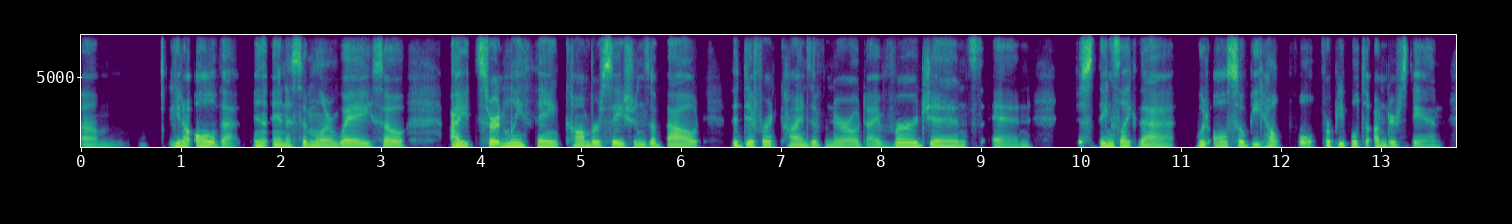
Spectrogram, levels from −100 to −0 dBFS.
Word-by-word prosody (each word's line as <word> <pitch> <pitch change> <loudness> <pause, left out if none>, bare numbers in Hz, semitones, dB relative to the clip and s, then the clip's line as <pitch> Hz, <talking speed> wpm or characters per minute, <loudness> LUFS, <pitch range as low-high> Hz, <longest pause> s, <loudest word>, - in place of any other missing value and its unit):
um, 140 0 -9 0.5
you 180 +1 +1
know, 155 - +2
all 170 -1 +6
of 150 - -3
that, 125 -3 -5
in 160 -2 +1
in 150 -1 +2
a 145 - -2
similar 150 -1 +1
way. 140 -1 +2
So, 140 -1 0 0.5
I 160 0 +5
certainly 200 +5 +4
think 165 -5 0
conversations 150 -2 +1
about 140 -1 +1 0.3
the 170 - +3
different 165 0 +1
kinds 155 0 -2
of 155 -2 -1
neurodivergence 165 +5 -1
and 145 0 -7 0.5
just 460 - +2
things 195 0 +3
like 170 -3 +1
that 155 +6 -2 0.2
would 170 0 +2
also 160 +1 +2
be 145 0 -4
helpful 135 -1 -3
for 170 - +2
people 165 -1 0
to - - -7
understand, 145 -2 -4
150 Hz, 155 wpm, -23 LUFS, 145-165 Hz, 0.5 s, all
